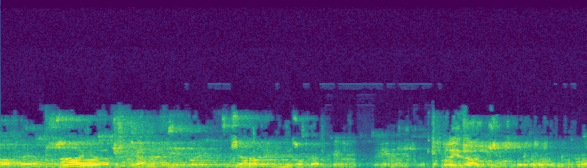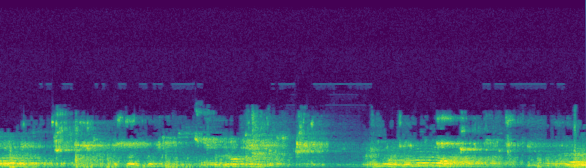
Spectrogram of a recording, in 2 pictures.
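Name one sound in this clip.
Sneakers squeak on a hard court floor in a large echoing hall.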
